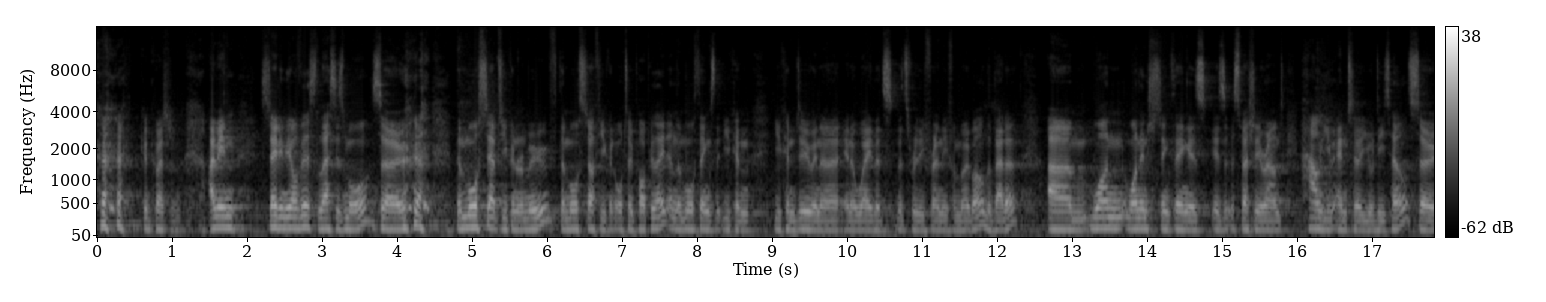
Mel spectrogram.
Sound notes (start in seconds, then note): 0.0 laughs; 3.9 laughs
